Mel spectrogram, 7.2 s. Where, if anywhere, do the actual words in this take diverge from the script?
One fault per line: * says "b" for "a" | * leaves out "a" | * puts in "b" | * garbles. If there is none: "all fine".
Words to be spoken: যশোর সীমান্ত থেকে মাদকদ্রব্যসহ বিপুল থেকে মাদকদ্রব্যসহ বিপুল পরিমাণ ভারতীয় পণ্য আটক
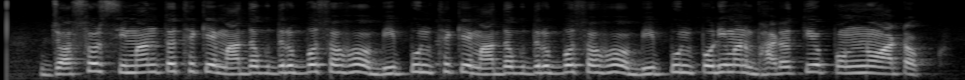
all fine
